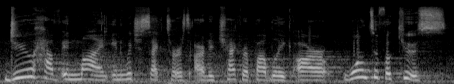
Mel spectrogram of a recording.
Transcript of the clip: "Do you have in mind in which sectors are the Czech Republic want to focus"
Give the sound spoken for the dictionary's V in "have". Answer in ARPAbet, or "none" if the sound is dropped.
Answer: V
